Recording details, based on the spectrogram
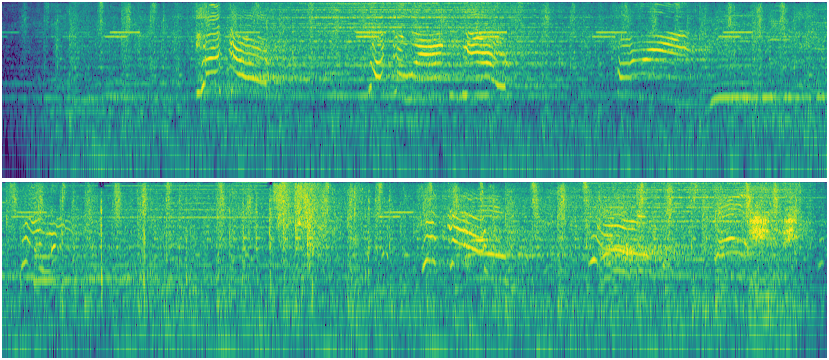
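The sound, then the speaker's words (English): Glass in a door is smashed by the character Parker Barnes, an LAPD officer, in a film scene: a loud crash set in a dense, chaotic action soundscape of thuds, whooshes and sweeping tones that runs continuously throughout. “Barnes smashes the glass in a door and throttles a guard from behind.”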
